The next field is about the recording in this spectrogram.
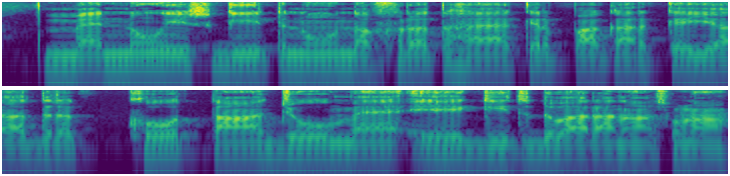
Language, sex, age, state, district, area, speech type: Punjabi, male, 18-30, Punjab, Mohali, rural, read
